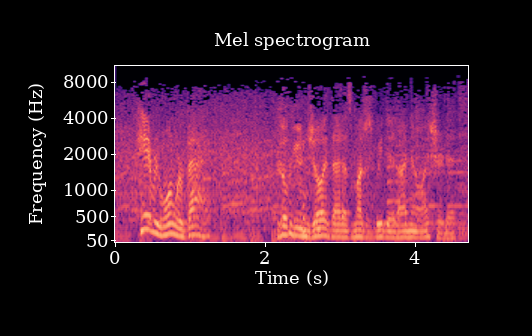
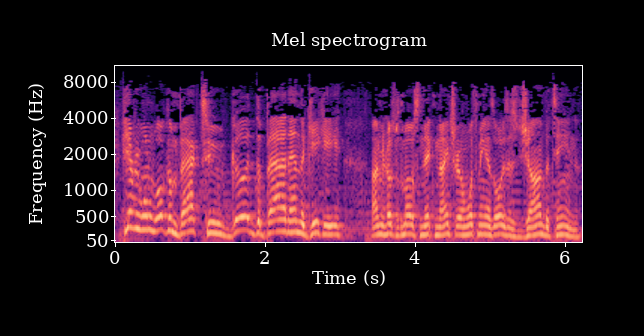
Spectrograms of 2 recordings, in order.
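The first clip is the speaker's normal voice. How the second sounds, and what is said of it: Fake radio announcer voice. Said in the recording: “do my fake radio voice though. I think I could do a totally fake radio voice.”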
